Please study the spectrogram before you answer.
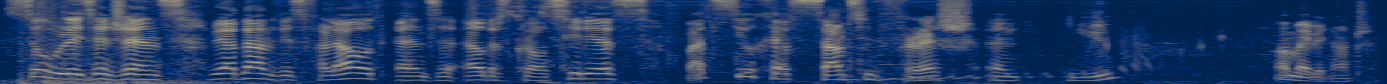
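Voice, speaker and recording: A man's voice: a little high, a little slow, background noise. A man narrating a game video essay with sarcastic, mocking humor and jokey asides. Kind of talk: sarcastic voice-over commentary.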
